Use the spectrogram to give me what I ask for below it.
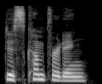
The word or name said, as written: discomforting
